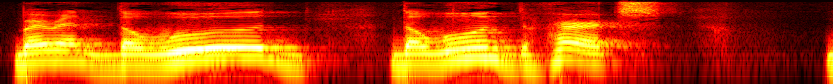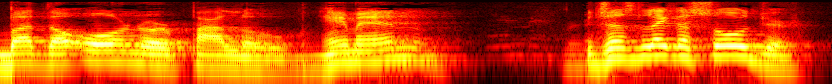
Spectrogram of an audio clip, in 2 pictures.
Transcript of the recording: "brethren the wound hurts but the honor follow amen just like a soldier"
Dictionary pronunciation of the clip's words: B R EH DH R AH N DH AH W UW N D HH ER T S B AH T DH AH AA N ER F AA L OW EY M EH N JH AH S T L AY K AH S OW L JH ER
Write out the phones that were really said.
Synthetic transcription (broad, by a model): B R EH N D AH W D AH W UW N D HH ER T S B AH T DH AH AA N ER P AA L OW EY M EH N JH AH S T L AY K AH S OW L JH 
